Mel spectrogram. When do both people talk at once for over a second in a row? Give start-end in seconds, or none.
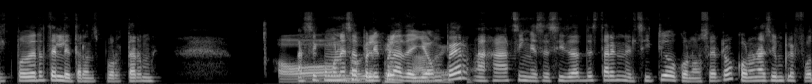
3.0-4.5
